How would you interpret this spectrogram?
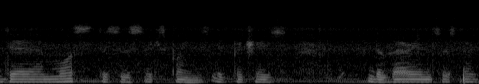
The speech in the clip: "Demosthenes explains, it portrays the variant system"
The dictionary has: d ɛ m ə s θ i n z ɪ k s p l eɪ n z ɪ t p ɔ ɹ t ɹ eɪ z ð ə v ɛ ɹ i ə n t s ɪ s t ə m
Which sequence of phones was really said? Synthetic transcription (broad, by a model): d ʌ m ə s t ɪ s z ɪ k s p l eɪ n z ɪ t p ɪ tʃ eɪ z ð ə v ɛ ɹ i ə n t s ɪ s t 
